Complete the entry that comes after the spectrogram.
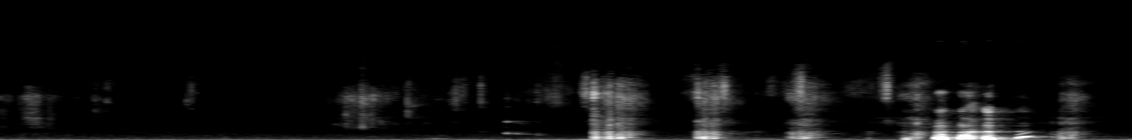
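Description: Crunchy garlic shrimp chip being bitten and chewed: quiet at first, then a run of crisp crunches about half a second apart, starting about three seconds in.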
